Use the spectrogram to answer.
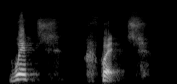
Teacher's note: we over pronounce the h at the beginning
